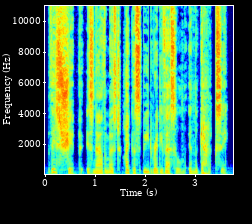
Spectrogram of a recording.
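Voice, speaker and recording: An actor playing a dutiful, precise Imperial officer in a video game, speaking formally and deferentially. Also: male voice, on the low side, expressive, moderate pace, a bit bright, husky, exaggerated voice. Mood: composed, pleased.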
